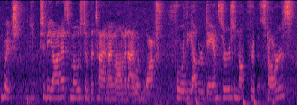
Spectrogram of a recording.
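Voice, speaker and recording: A woman's voice: mid-range voice, fairly even intonation, normal speed, background noise. A young woman streamer casually chatting and telling stories while gaming, laughing often. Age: young adult. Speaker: streamer host.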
